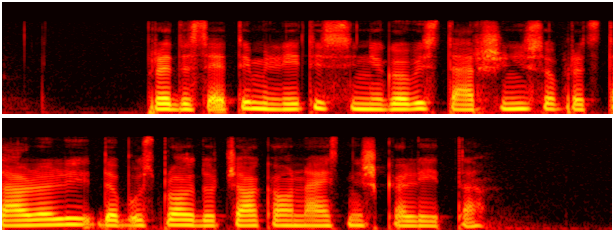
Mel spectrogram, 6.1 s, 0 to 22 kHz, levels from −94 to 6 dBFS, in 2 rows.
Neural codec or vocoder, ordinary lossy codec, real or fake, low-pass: none; none; real; 10.8 kHz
